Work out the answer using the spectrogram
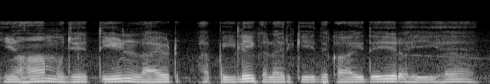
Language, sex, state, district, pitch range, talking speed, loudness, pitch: Hindi, male, Madhya Pradesh, Katni, 110-120 Hz, 145 wpm, -17 LUFS, 115 Hz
